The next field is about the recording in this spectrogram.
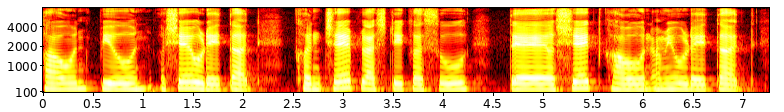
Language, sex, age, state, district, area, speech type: Goan Konkani, female, 18-30, Goa, Salcete, urban, spontaneous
